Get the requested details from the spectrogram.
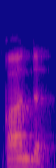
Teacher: Dala vurgu yaptık kalkale. Ra'yı da kalın telaffuz ettik.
